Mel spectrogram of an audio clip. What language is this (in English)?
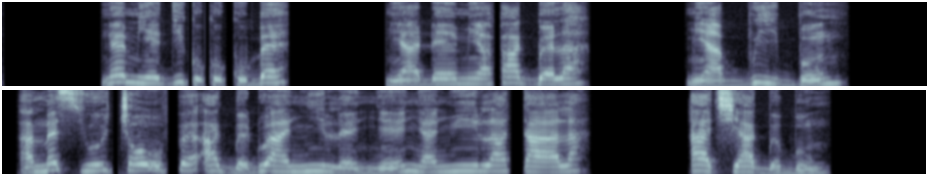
Ewe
